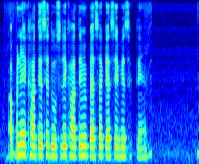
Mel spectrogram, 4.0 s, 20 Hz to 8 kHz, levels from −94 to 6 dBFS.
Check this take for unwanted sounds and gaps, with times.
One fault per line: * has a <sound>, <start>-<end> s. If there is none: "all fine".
all fine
